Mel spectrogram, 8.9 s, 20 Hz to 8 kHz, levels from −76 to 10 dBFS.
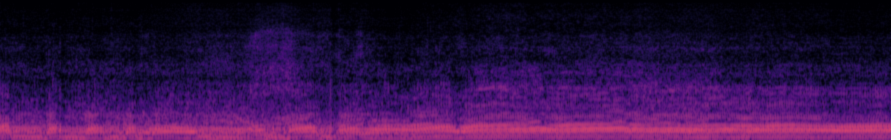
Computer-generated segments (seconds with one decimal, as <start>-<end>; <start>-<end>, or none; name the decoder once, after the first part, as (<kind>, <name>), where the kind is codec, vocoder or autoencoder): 1.4-3.3 (codec, DAC); 6.3-7.5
